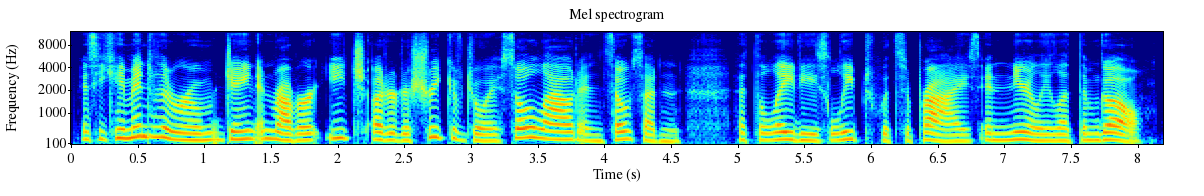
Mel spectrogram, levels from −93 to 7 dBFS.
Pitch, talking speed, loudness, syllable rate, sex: 210 Hz, 225 wpm, -19 LUFS, 5.5 syllables/s, female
